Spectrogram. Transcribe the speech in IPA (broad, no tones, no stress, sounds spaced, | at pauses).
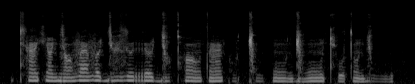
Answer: cʰ æ̃ ç ɑ̃ ɟ ɑ̃ v æ v œ ɟ æ̤ z ʉ r ø ɟ ɔ̤ qʰ õː t æ̃ k o̤ ǀ ṳ p ũː ɡ͡ǀ ũː cʰ u t õ ɟ ṳ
